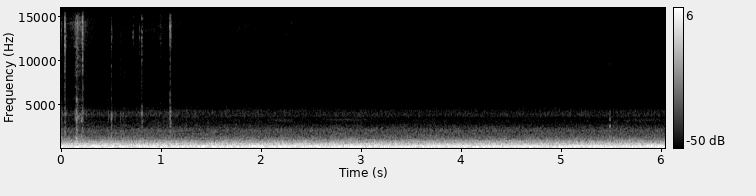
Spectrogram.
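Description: Steady low rumble of a parked car with its engine idling, heard from inside the cabin. A few faint light clicks in the first second come from handling a pack of trading cards.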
